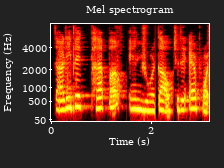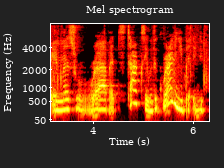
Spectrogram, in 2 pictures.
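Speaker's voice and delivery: ordinary delivery, nothing marked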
